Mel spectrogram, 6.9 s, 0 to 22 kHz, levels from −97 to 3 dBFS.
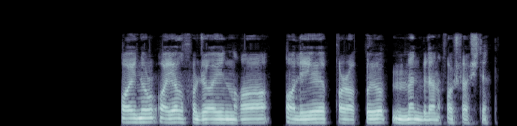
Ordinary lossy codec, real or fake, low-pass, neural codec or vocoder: Opus, 64 kbps; real; 7.2 kHz; none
